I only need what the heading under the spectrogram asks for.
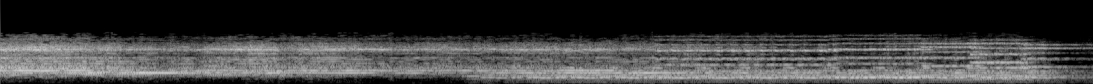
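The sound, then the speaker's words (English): A loud, sustained train whistle holds a steady chord for several seconds while the low rumble of a running train swells in underneath halfway through, then both fade at the end. “Oh, you have to get off here. I'm sorry. But I'm sure we'll meet again. I take this same train every week at the same time.”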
